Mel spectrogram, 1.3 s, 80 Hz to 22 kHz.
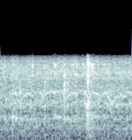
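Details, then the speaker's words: Used 1976 Yamaha YZ80 bottom end on the bench, spun by drill to test gears and bearings before splitting the case: even whir with one clean click as first then second gear engage, no grinding. "first gear being down okay got good first gear first gear is hitting go back to neutral and it stops moves easy second gear give it a little punch sometimes there we go second gear third"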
